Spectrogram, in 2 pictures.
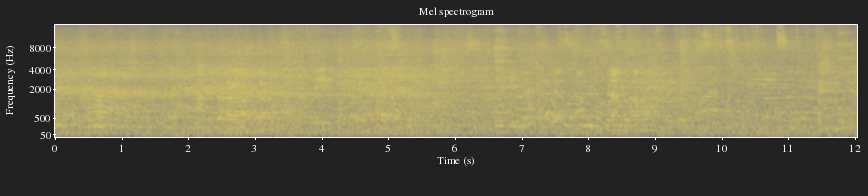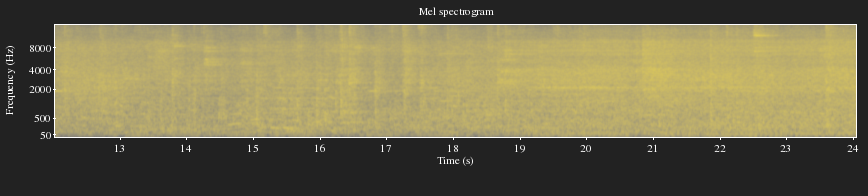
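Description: A crowd murmurs with indistinct chatter, echoing under a high roof.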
